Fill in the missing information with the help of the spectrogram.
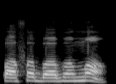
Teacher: উচ্চারণের স্থান বিবেচনা, এগুলো ওষ্ঠধ্বনি, মানে ঠোঁটে উচ্চারিত হয়।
